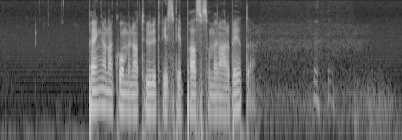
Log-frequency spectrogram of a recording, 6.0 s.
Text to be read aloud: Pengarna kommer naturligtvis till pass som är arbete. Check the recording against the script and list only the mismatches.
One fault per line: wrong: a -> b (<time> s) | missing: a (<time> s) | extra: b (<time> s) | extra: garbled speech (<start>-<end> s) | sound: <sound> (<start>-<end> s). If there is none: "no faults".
sound: laugh (4.6-5.3 s)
